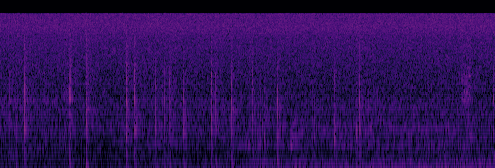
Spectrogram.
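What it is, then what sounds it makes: PVC zipper pouch tapped with nails. Long nails tap irregularly on the glossy plastic, with its white print, of a clear pink PVC zipper pouch, a transparent pink vinyl bag held upright. About ten quiet, sharp, bright clicks stand apart over a low rumbling hiss, with the tapping thinning out toward the end.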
